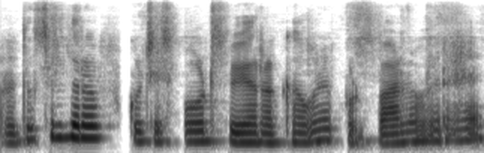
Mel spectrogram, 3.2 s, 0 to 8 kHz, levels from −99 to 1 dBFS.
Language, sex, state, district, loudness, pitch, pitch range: Hindi, male, Uttar Pradesh, Deoria, -18 LUFS, 150 Hz, 135-170 Hz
